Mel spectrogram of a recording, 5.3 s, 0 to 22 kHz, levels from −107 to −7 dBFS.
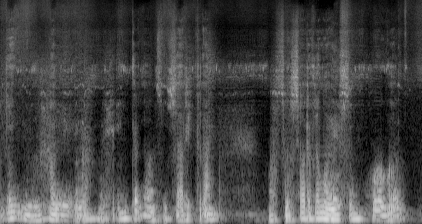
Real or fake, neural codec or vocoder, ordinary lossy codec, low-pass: fake; codec, 44.1 kHz, 1.7 kbps, Pupu-Codec; none; none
